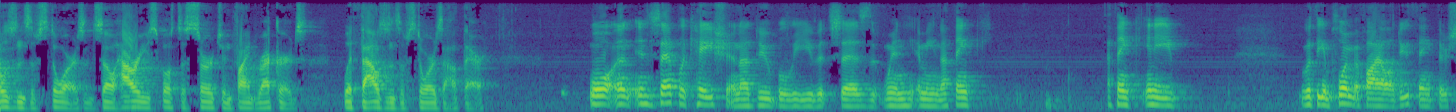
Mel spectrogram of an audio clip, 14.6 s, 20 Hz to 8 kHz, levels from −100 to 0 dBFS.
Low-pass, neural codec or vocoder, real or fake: 7.2 kHz; none; real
